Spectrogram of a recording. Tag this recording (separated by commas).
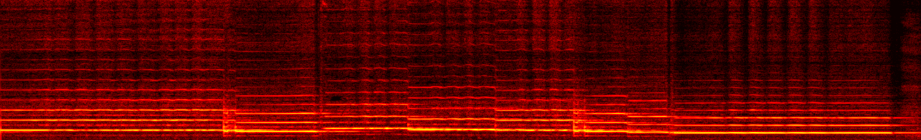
Flute, playing flute, woodwind instrument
